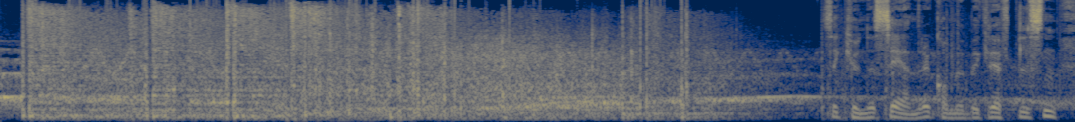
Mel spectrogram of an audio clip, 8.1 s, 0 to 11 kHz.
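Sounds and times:
interceptor missile warheads detonating in the sky: 0:00.2 - 0:05.6
speech: 0:06.2 - 0:08.0.

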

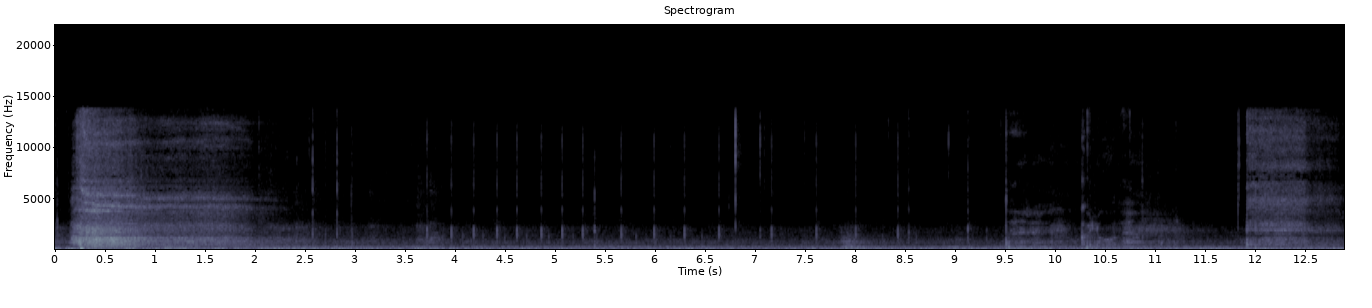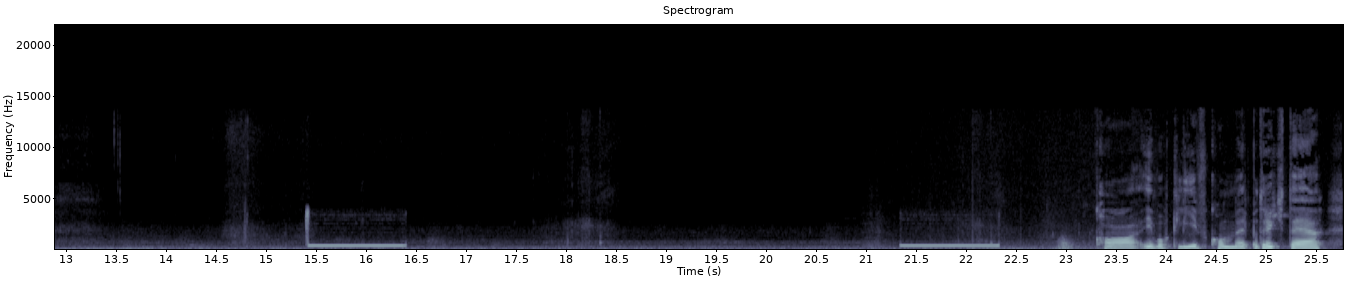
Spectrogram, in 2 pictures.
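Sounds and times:
low rustling noise: 0:00.8 - 0:11.9, 0:12.6 - 0:25.7
telephone ringing tone: 0:15.4 - 0:16.4, 0:21.4 - 0:22.4
speech: 0:23.4 - 0:25.7.

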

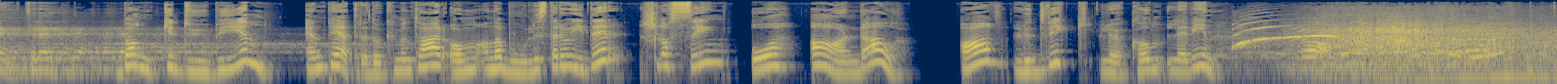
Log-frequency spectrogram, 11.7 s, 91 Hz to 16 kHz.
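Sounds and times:
speech: 0:00.0 - 0:11.5
police car siren rising whoop: 0:09.2 - 0:11.6
police car speeding off in Arendal: 0:09.3 - 0:11.6.

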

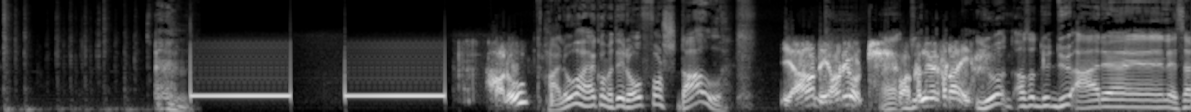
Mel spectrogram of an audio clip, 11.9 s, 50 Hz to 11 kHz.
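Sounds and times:
speech: 0:01.6 - 0:02.0, 0:05.0 - 0:11.8
phone ringback tone while placing a call: 0:01.9 - 0:02.9, 0:03.5 - 0:04.5.

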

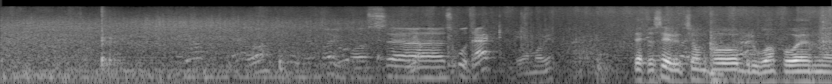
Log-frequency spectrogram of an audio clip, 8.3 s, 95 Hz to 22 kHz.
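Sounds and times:
fish feed pellets blown by compressed air through hoses at a fish farm: 0:00.0 - 0:08.3
low mechanical hum: 0:00.0 - 0:08.3
speech: 0:03.6 - 0:08.3.

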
